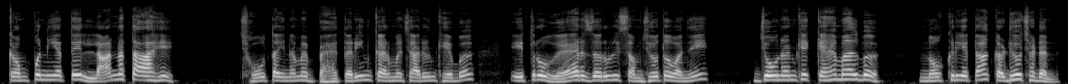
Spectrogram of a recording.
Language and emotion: Sindhi, disgusted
